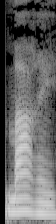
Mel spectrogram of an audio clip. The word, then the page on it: marrer: francais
